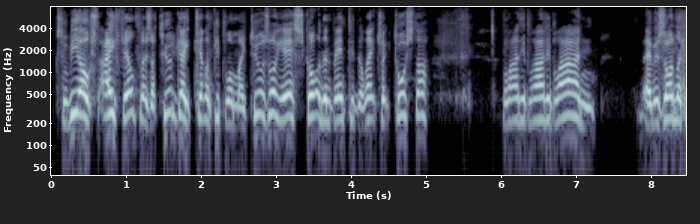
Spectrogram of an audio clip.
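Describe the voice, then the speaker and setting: Brief: male tour guide from Yorkshire, fairly high voice, chatty and joking, dry close sound, walking outdoors. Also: no room sound. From England (West Yorkshire). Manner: chatty, joking, lively asides. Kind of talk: live-streamed walking tour talk. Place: outdoors in large public gardens.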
